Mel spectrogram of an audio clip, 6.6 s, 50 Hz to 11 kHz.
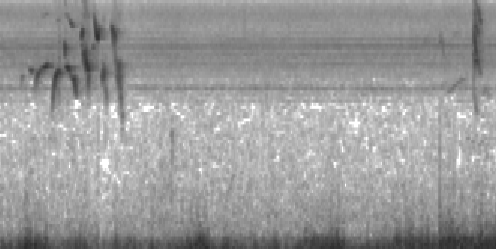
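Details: Dubois's seedeater at the Sao Paulo Botanical Garden, Brazil, recorded 6 January 2019: one brief burst of high, fast, jumbled twittering notes near the start, a single high note near the end, steady low rumble of background noise throughout.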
